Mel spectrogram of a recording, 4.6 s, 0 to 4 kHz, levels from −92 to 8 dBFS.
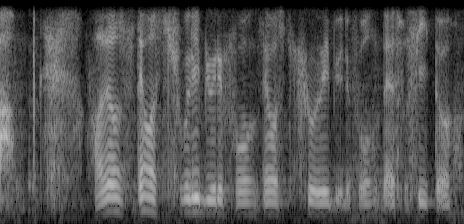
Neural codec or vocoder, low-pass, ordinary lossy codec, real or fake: none; 3.6 kHz; none; real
